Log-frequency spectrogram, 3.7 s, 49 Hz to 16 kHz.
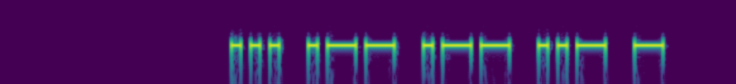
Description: Morse code, heard as a keyed tone, about 25 wpm, 700 Hz. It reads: SWWUT
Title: Five Challenging Letter-Number Combinations 25wpm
